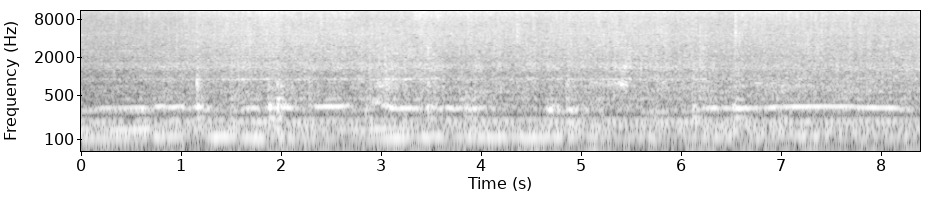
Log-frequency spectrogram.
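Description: Browned onion with cumin paste frying in oil in a pan, a dense, loud, unbroken sizzle close up with faint stirring throughout and no one talking.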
